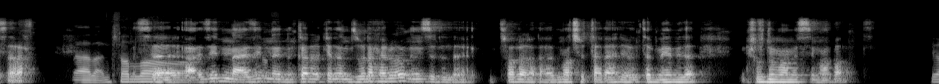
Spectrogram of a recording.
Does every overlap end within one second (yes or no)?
no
